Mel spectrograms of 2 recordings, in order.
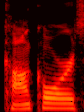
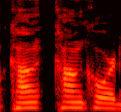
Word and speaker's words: Concord: Concord is a is a trap. Um you know, as you said, there's many many names or many many cities like that across the across the country name Concord or Conquered.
